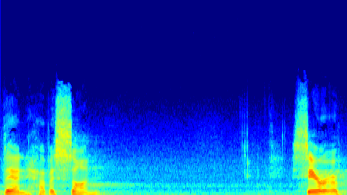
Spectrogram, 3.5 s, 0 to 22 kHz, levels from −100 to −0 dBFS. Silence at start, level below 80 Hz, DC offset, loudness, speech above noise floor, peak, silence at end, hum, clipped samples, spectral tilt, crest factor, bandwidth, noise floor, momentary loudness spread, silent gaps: 0 s; -76 dBFS; under 0.1%; -24 LUFS; 32 dB; -6 dBFS; 0 s; none; under 0.1%; -3.5 dB/octave; 22 dB; 12.5 kHz; -56 dBFS; 19 LU; none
